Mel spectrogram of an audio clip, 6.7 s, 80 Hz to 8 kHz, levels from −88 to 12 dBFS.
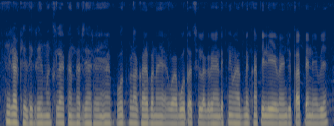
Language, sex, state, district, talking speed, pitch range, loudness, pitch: Hindi, male, Bihar, Begusarai, 295 wpm, 125-130 Hz, -31 LUFS, 130 Hz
